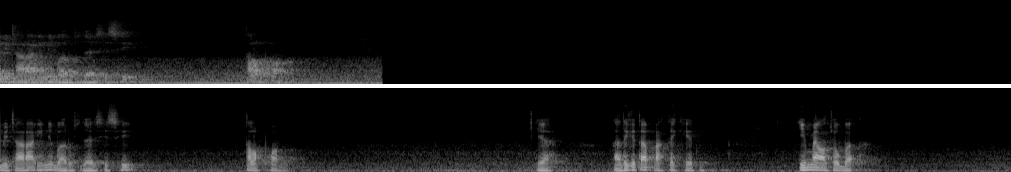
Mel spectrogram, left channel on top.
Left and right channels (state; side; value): drops out; left; at 3.9 s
